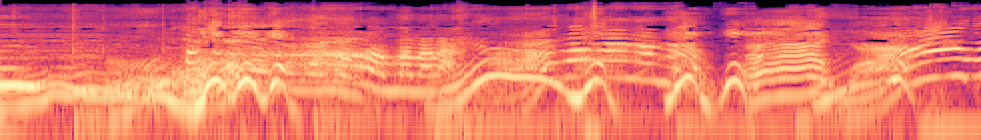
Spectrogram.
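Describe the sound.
A voice imitates a wolf howling urgently, repeating quick yelping howls that swoop up and down in pitch in an agitated rhythm.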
